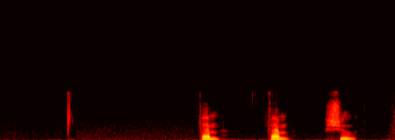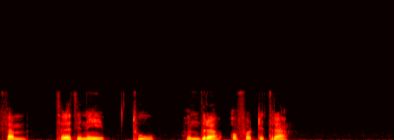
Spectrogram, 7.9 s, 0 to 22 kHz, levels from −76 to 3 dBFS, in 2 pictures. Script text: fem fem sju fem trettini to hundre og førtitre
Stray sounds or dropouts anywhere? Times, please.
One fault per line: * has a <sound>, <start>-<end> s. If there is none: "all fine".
all fine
